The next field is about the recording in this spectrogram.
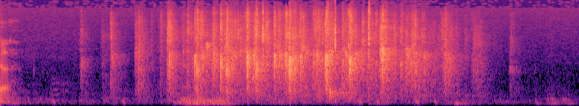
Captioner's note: applause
